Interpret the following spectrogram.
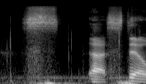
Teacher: So we get that real long puff of air. And for the word still, we would get a short puff of air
